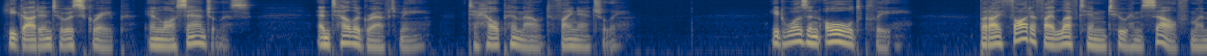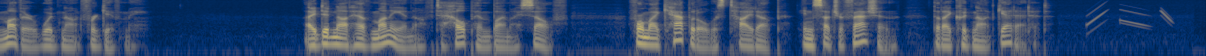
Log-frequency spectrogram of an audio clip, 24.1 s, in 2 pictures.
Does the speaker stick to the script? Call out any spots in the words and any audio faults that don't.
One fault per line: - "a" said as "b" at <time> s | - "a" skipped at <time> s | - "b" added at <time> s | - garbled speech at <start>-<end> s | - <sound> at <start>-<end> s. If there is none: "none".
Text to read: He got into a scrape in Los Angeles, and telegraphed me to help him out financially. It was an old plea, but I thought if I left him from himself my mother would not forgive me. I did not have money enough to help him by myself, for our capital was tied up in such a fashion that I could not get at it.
- "from" said as "to" at 11.1 s
- "our" said as "my" at 18.5 s
- chirp at 22.9-23.8 s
